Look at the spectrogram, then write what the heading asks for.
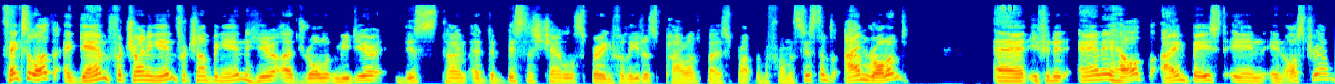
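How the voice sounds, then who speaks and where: A man with a German accent, a native German speaker, hosting a business podcast in English, halting and repeating words as he wraps up. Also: fairly high pitch, animated, dry recording, clean studio sound. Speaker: podcast host. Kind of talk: interview and sign-off.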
